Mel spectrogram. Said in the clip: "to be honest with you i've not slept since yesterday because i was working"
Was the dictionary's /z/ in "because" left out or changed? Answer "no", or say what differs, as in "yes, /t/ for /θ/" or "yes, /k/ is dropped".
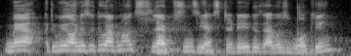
no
